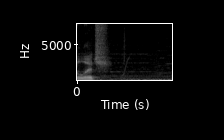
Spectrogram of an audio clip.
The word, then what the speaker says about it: Lich: who cares um Nukem Lich rhymes with snitch glitch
